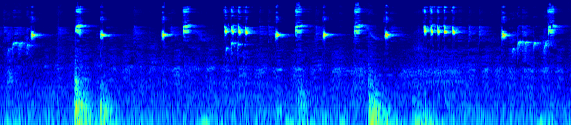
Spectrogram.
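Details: Energetic song of a market-caged sunbird in Depok: high piercing chirps and downslurred whistles in quick succession, some in fast runs of four or five, with occasional low thuds of cage movement.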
